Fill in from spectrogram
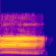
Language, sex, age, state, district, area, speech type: Assamese, male, 30-45, Assam, Charaideo, urban, conversation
